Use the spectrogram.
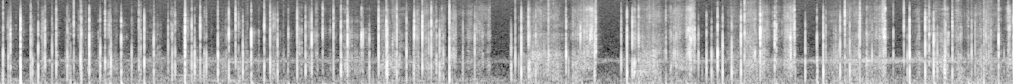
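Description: Long acrylic nails scratch and crinkle a stiff, lemon-print beeswax-coated fabric wrap around a small item. Dense, bright crackling and crinkling continue throughout, with fast dry clicks and brief quieter gaps near the middle. Each sharp transient dies away almost instantly, with no ring.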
